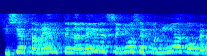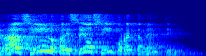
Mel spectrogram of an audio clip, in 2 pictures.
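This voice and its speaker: A man's voice: very high-pitched, normal speed, pushed and bright, heavy reverb. A man preaching a sermon as pastor, stressing points with rhetorical questions.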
